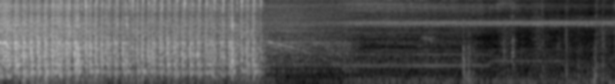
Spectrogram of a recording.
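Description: Starter spins the engine in a steady, even chug for about three seconds, but it never catches or fires before cranking stops.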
